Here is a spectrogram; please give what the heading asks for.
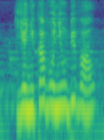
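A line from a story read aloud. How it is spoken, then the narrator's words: Shouted. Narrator (Russian): закричал Давид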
